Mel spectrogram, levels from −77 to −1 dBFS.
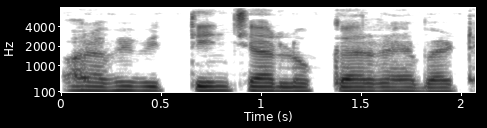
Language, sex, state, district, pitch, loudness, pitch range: Hindi, male, Chhattisgarh, Bastar, 140 Hz, -16 LUFS, 130-145 Hz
